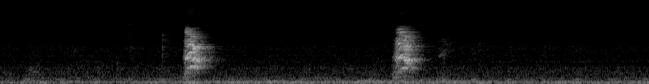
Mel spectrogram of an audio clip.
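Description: A puppy barking twice: two short barks about two seconds apart.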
